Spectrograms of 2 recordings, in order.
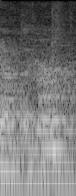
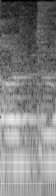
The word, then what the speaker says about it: Urdu: Netflix and Urdu. So, I think you're pronouncing it wrong. I'm sorry. Urdu.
